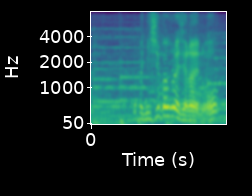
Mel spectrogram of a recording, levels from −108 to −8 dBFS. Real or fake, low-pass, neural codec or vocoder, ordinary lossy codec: fake; none; codec, 16 kHz, 6 kbps, DAC; none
